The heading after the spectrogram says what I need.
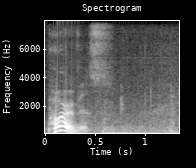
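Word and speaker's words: Purves: their activities in fact p rves is pronounced pervis and pervis supply companies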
